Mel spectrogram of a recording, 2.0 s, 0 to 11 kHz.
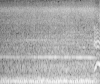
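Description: Florida East Coast Railway GE ES44C4 diesel locomotives approaching, their engine rumble growing steadily louder as the lead unit draws alongside, with a faint steady high tone above it.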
